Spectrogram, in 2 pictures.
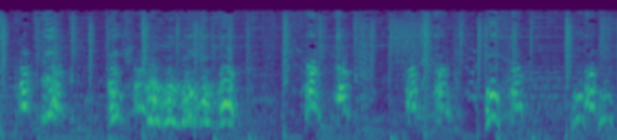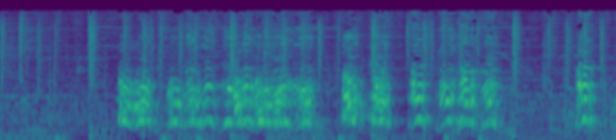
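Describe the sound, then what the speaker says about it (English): Dogs bark and yip repeatedly in loud bursts at close range while walking past a hostel in a small Colombian town, with occasional whimpers between the barks. "The workers at the hostel said these dogs are sometimes aggressive"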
